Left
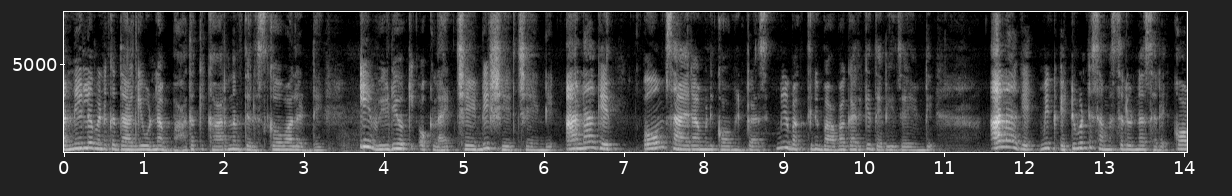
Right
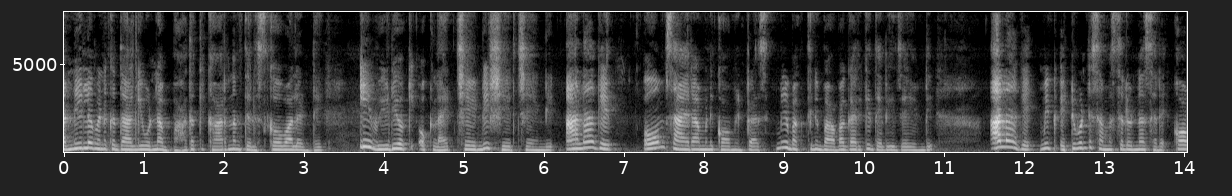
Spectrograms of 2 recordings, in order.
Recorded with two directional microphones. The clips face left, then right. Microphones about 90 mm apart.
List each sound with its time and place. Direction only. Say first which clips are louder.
0.0 s a woman's voice: right 4 dB; 30° right (ahead or behind)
